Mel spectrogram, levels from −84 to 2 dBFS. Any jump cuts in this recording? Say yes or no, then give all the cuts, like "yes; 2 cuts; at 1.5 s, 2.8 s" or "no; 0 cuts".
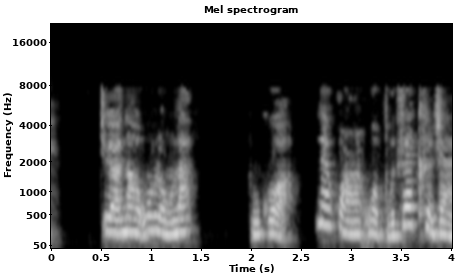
yes; 1 cut; at 1.9 s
